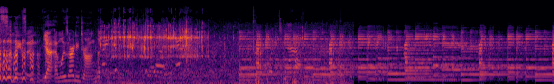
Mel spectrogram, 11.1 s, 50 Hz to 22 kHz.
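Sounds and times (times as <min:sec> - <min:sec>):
faint voices: 0:00.0 - 0:07.2
wind buffeting microphone: 0:00.3 - 0:07.2.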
